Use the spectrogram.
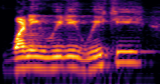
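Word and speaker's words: VICI: symbol sitting at 29.81 it's Wiki I came I saw I conquered I'm pretty sure that's how you say it I took Latin these guys specialize in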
